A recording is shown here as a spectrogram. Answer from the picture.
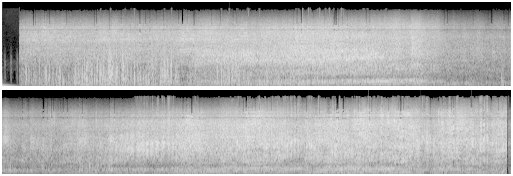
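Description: Several motocross dirt bikes racing on a dirt track, their engines revving hard and changing pitch as riders accelerate and shift, swelling louder as the bikes pass close.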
